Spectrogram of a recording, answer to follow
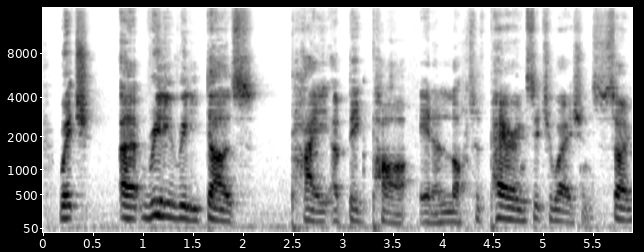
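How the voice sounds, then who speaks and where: A man talks with a southern English accent. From England. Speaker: wine educator. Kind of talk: casual tutorial vlog.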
